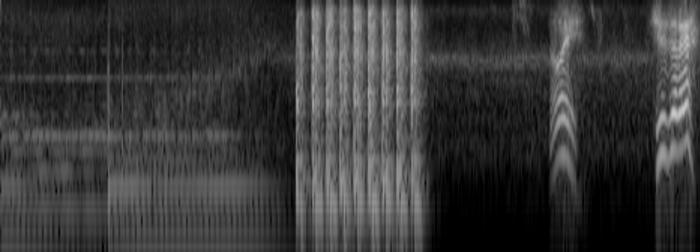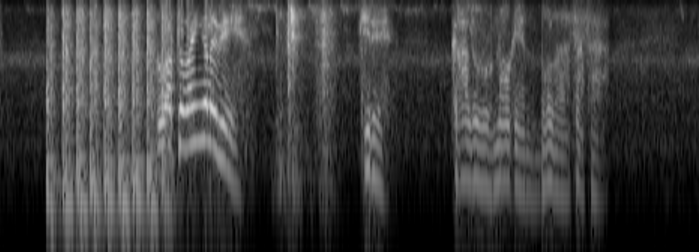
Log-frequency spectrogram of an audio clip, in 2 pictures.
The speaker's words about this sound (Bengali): অথচ সকালের পাখিদের সমস্ত কোলাহল ছাপিয়ে অন্যরকম এক ভয়ঙ্কর কোলাহল যেন মজুর ঘরের দরজা ভেঙে ফেলছে।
